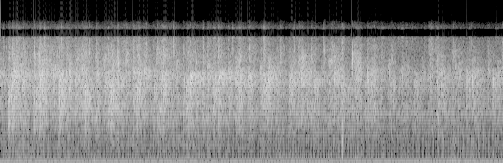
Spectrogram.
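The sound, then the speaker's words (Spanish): A live audience at a Radio Color broadcast breaks into steady applause, a dense, continuous wash of many hands clapping at even loudness throughout, with no voices over it. “Damos otro aplauso, que es gratis.”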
